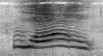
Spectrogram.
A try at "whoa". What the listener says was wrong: You have to drag out the O, like whoa.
